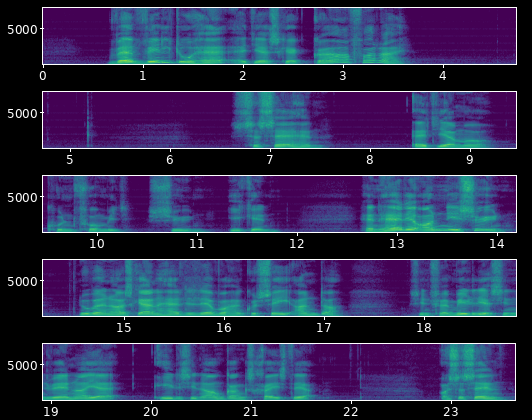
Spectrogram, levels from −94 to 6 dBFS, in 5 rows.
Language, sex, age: Danish, male, 60-79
